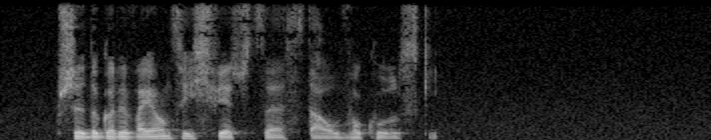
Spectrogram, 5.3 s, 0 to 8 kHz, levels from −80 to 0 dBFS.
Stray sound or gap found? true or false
false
